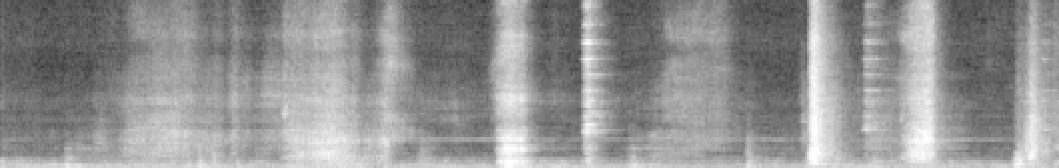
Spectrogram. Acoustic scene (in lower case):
kitchen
